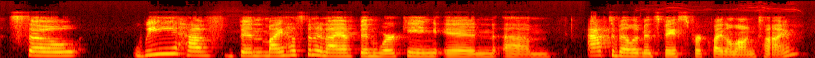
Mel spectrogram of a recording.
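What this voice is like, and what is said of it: American accent. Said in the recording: “you can tell from my voice, a transplant from the U.S.”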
